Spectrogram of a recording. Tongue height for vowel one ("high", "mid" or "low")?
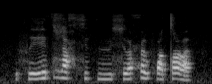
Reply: mid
